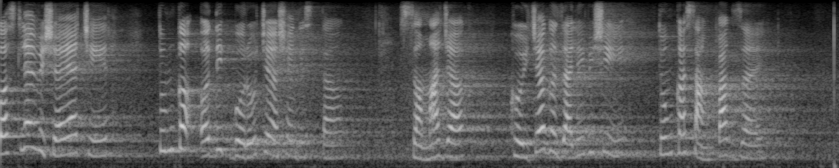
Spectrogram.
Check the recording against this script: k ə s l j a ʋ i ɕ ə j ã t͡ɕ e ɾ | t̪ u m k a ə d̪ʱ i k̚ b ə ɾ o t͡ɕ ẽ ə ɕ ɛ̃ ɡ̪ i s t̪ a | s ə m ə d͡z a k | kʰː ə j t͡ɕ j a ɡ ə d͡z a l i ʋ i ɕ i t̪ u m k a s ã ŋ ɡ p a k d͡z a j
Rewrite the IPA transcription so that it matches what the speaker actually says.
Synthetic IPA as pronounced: k ə s l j a ʋ i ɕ ə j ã t͡ɕ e ɾ | t̪ u m k a ə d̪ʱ i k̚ b ə ɾ o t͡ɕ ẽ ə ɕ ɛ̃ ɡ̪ i s t̪ a | s ə m a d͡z a k | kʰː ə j t͡ɕ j a ɡ ə d͡z a l i ʋ i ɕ i t̪ u m k a s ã ŋ ɡ p a k d͡z a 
